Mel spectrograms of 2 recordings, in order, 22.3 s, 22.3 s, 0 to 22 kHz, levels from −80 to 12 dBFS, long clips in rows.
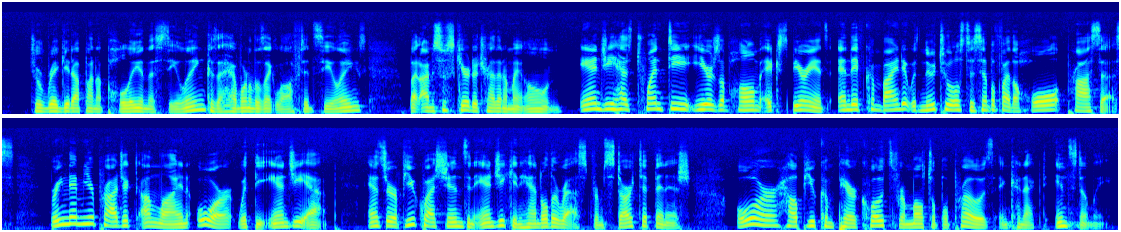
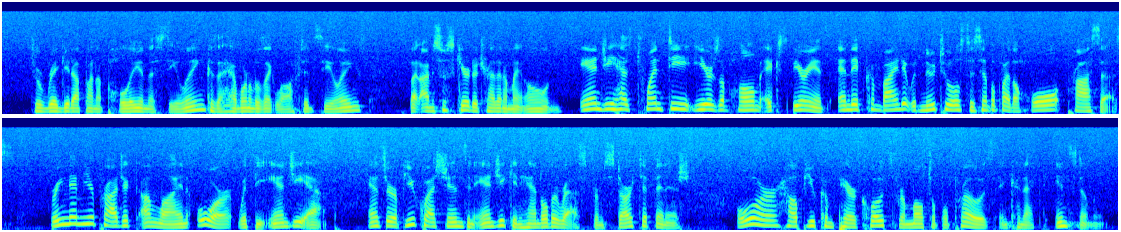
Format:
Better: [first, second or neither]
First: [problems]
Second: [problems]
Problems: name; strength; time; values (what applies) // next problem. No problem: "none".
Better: first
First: hiss; faint; throughout; 25 dB below the speech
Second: hiss; loud; throughout; 4 dB below the speech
